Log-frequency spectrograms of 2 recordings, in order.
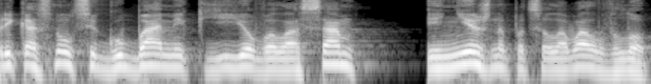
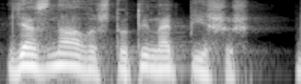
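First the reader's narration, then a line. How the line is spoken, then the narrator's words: Whispering. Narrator (Russian): добавила она шепотом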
